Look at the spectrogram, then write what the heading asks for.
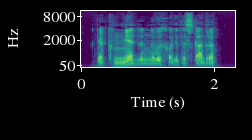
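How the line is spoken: Irritated remark. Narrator (Russian): заметил раздраженно Макаров

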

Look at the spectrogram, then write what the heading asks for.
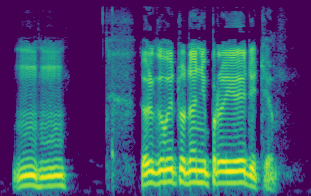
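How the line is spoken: Gloomy announcement. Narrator (Russian): мрачно объявил полицейский

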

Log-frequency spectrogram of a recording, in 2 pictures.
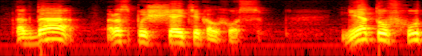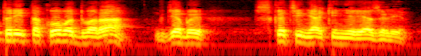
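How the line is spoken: Shouting. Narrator (Russian): крикнул Борщев

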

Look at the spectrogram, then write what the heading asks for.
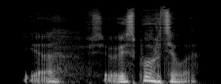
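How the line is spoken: Hoarse speech. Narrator (Russian): хрипло проговорила

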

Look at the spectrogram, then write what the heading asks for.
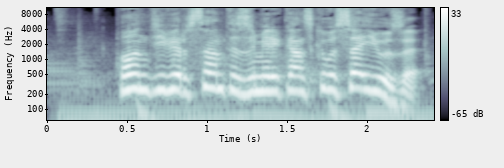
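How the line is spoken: Young woman's sudden cry. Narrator (Russian): вскрикнула молодая девушка

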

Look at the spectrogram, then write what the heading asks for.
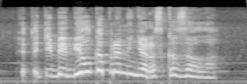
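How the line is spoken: Timid babble. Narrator (Russian): пролепетала она

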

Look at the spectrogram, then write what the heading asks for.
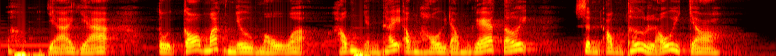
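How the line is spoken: Flustered, hurried apology. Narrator (Vietnamese): ông Bảy cuống cuồng, rối rít

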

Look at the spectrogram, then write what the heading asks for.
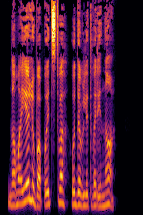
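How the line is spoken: Irritated growl. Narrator (Russian): Солдат раздраженно рыкнул

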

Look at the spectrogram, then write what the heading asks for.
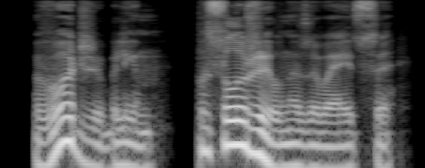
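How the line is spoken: Upset sigh. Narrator (Russian): огорченно вздохнул Антон

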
